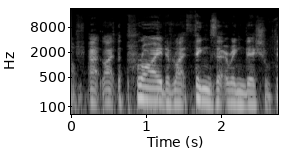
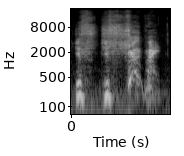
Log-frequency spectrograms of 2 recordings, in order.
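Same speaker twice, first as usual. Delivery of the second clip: mock disdain; slower than usual. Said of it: "I'm thinking".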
